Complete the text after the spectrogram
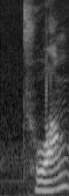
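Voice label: "chuang2", Mandarin Chinese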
